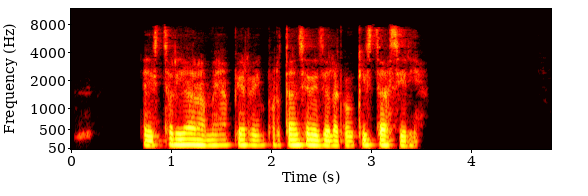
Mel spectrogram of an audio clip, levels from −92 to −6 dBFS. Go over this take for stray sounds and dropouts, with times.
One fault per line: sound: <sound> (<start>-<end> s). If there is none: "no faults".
no faults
